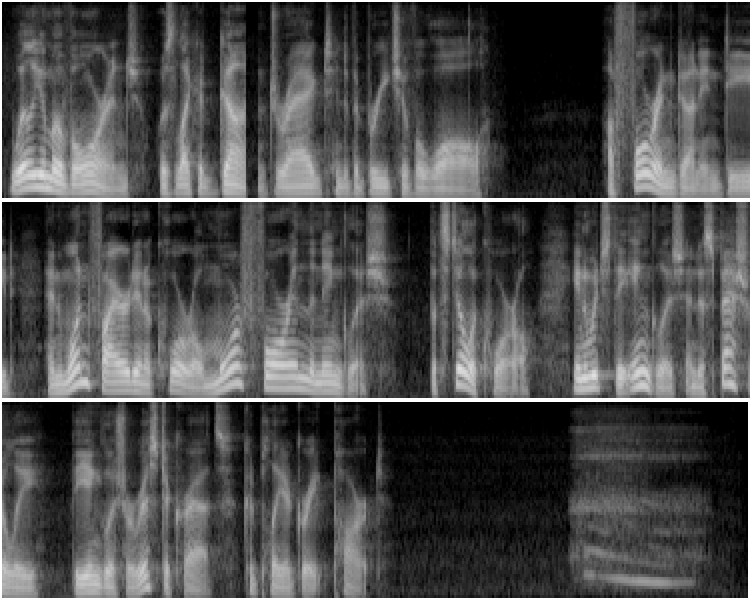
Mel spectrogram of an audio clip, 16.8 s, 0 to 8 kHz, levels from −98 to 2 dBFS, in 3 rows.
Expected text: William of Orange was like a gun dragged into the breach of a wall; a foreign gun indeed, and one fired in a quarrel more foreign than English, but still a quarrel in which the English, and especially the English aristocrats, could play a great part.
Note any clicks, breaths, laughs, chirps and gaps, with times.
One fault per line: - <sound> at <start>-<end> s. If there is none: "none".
- dropout at 1.8-1.9 s
- sigh at 15.5-16.6 s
